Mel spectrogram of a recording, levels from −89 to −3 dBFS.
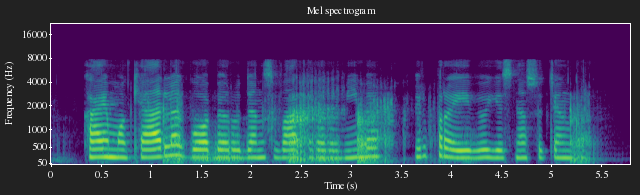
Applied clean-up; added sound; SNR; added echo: neural mask model RNNoise.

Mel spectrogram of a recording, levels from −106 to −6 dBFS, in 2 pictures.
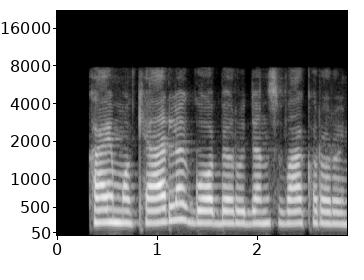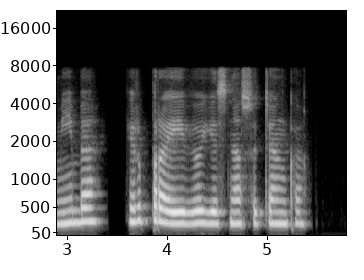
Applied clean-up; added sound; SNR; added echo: none; none; none; none.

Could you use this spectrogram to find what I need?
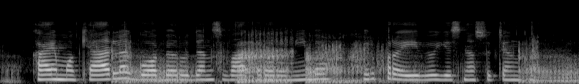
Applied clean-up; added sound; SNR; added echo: none; Growling; 8 dB; none.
